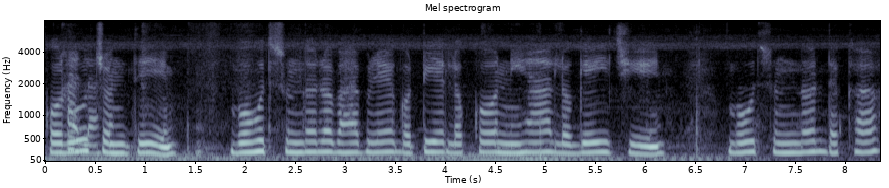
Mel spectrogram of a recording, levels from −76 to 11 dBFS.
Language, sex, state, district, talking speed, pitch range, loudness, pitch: Odia, female, Odisha, Malkangiri, 85 wpm, 200-220 Hz, -16 LUFS, 210 Hz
